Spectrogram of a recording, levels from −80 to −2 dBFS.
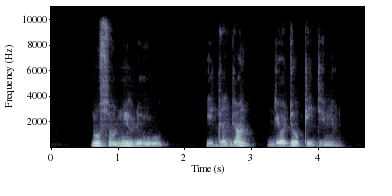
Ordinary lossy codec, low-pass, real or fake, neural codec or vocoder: AAC, 64 kbps; 9.9 kHz; fake; autoencoder, 22.05 kHz, a latent of 192 numbers a frame, VITS, trained on one speaker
